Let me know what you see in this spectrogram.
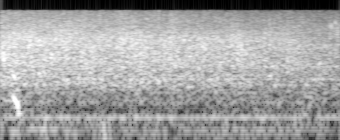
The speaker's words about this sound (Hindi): ताली बजाना भी सहज है। अच्छा है दादी, एक्सरसाइज होती है ताली बजाने से।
